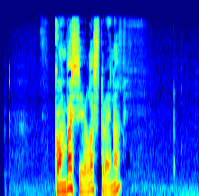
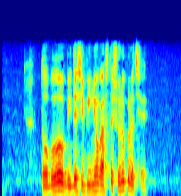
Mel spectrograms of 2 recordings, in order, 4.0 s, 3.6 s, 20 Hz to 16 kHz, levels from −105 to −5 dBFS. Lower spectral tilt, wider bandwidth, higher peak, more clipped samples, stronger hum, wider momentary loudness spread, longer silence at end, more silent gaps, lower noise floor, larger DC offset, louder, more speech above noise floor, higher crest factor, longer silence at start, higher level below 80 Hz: about the same, -5 dB/octave vs -5 dB/octave; first, 11.5 kHz vs 7 kHz; about the same, -4 dBFS vs -4 dBFS; neither; neither; about the same, 12 LU vs 10 LU; first, 1.6 s vs 0.75 s; neither; first, -72 dBFS vs -65 dBFS; neither; second, -23 LUFS vs -20 LUFS; first, 49 dB vs 45 dB; first, 24 dB vs 18 dB; first, 1.1 s vs 0.55 s; about the same, -68 dBFS vs -64 dBFS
